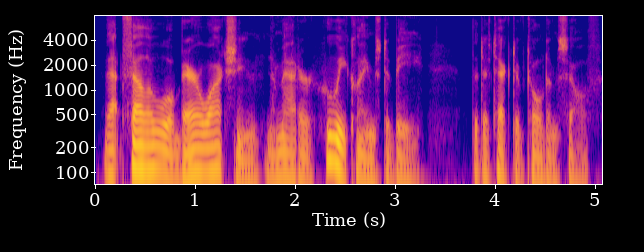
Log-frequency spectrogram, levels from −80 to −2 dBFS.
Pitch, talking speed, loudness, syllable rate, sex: 85 Hz, 190 wpm, -19 LUFS, 5.3 syllables/s, male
